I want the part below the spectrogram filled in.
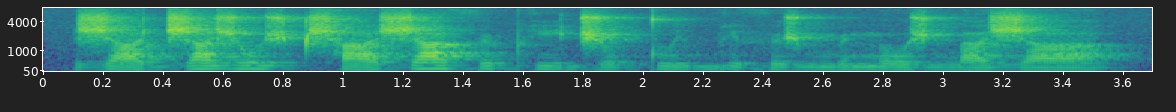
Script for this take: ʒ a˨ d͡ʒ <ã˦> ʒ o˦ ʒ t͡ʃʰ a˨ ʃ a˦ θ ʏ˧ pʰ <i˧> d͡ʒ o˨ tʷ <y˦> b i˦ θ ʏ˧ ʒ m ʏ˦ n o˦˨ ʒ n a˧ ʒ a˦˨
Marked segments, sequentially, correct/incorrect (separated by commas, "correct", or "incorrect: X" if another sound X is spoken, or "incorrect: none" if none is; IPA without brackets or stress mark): incorrect: a˦, correct, incorrect: i˦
